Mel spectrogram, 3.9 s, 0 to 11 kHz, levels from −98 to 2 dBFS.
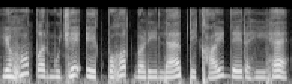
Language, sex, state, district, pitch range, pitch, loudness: Hindi, female, Himachal Pradesh, Shimla, 195-225 Hz, 205 Hz, -15 LUFS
